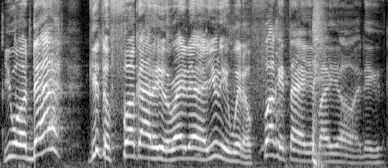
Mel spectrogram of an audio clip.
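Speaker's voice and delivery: as if it were his own yard; hammed-up angry rant; furious homeowner. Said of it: "I felt it on a spiritual level".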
